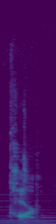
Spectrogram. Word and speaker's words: char: Chars. So, chars are used for variables that will store single characters. Char, short for character. And sometimes you might hear people pronounce it as car.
